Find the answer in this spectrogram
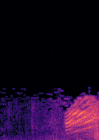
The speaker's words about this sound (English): Jeez! It was just a cat.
